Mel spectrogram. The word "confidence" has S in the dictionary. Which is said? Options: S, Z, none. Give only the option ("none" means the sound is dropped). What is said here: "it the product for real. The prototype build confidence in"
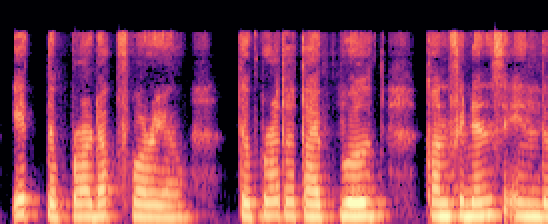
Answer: S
